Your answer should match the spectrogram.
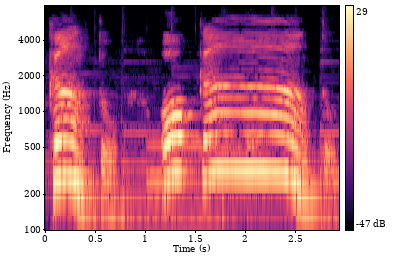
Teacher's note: can se intensificou. É a penúltima sílaba, então, paroxítona.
